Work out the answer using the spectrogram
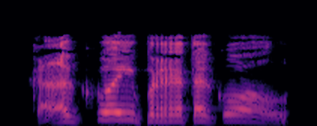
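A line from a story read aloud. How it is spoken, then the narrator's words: Groaning gnome. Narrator (Russian): простонал гном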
